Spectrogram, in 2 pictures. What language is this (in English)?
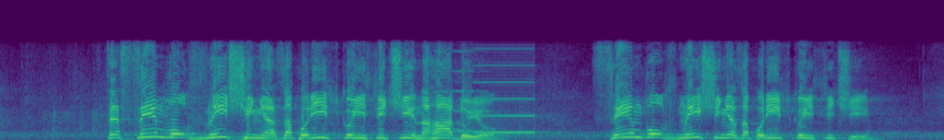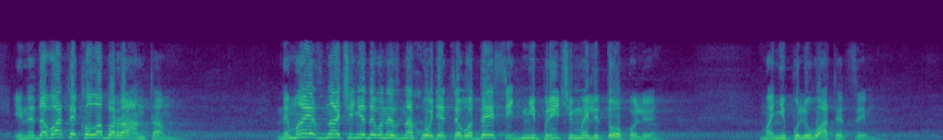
Ukrainian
